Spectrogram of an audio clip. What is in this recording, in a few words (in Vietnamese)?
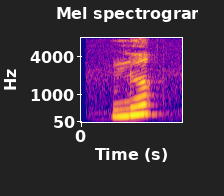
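"nước", tiếng việt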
